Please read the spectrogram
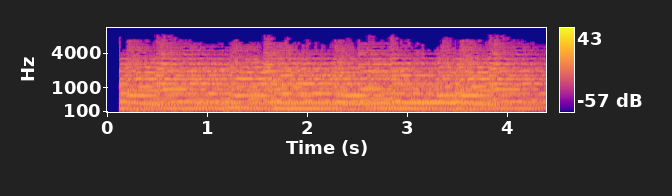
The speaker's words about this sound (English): Church bells rang across the Czech Republic on Wednesday night, echoing those in the Vatican to welcome the new Pope Francis I.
